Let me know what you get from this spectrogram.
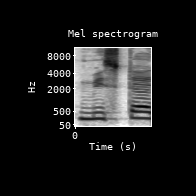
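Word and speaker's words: Mr: अब है word एम आर, एम आर को हम पढ़ते हैं मिस्टर।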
